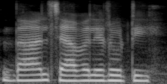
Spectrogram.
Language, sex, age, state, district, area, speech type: Urdu, female, 60+, Bihar, Khagaria, rural, spontaneous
